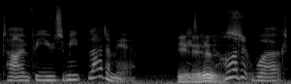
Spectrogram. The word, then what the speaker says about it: Vladimir: And also, by the way, technically, Vladimir in Russian anyway, it's pronounced Vladimir. Like they put emphasis on the E. Meanwhile, we're like Vladimir.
